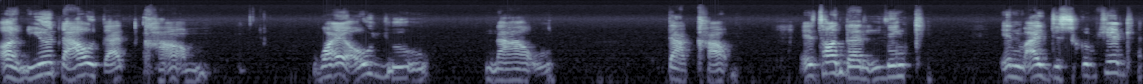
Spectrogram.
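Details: Adult speaker, stroke survivor; post-stroke speech impairment.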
